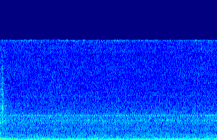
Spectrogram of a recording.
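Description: A steady low rumble with a faint hiss over it: background noise with no distinct events.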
